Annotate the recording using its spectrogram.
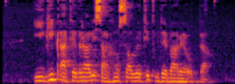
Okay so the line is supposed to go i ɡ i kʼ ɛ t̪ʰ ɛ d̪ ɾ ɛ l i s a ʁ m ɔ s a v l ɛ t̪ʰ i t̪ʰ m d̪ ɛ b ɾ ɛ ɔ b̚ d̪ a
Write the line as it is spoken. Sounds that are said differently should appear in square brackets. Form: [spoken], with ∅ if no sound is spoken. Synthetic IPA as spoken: i ɡ i kʼ [a] t̪ʰ ɛ d̪ ɾ [a] l i s a ʁ m ɔ s a v l ɛ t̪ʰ i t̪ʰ m d̪ ɛ b ɾ ɛ ɔ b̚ d̪ a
